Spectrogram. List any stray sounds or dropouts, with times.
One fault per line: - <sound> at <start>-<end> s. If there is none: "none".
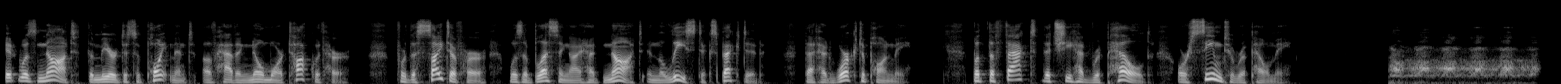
- bark at 13.9-15.4 s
